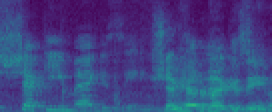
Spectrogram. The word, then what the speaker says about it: Shecky: want to get the names okay so it's shecky magazine we had a magazine online that was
